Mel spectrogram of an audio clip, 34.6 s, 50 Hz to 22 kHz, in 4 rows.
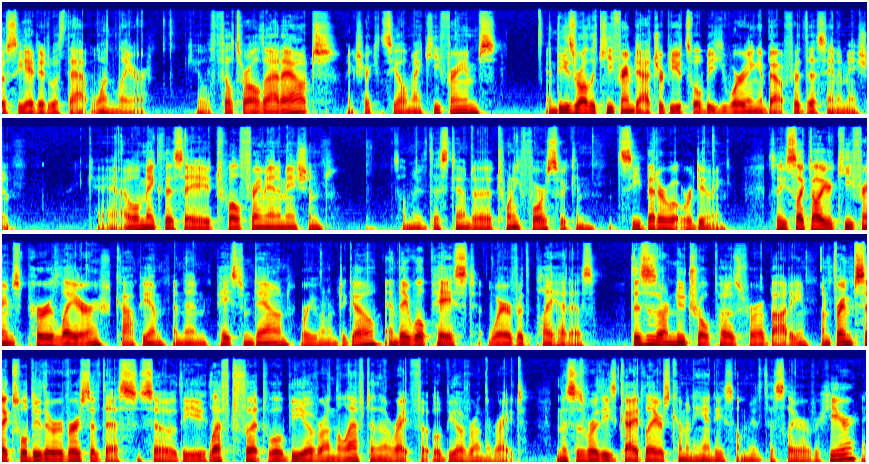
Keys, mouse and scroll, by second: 1.8 scroll up 1, 2.1-3.3 scroll down 1, 12.3 Return, 16.2 double click, 16.9 typing, 17.4 double click, 18.3 typing.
